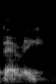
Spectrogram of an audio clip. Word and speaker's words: beret: the word berry, as the berry of the poem is a beret, a French beret, a type of hat, but Irish people say berry.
